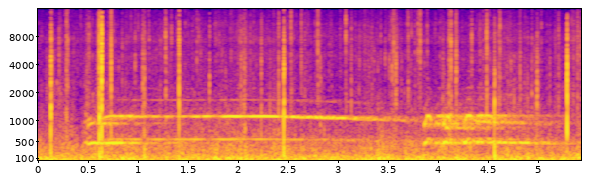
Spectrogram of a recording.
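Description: An owl calls with a long, steady, wavering tone that holds for several seconds and briefly shifts near the end, over a constant patter of rain and scattered drips.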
